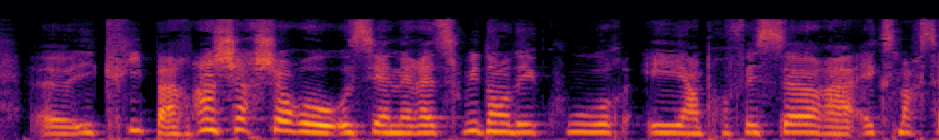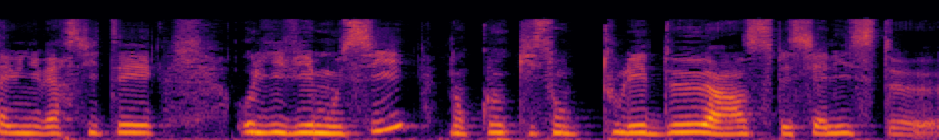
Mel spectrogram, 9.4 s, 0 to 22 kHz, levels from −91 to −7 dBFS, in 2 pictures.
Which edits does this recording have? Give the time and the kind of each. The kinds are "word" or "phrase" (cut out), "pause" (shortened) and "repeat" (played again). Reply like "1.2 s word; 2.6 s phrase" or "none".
6.8 s pause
